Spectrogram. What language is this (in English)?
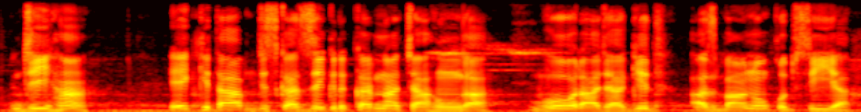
Urdu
